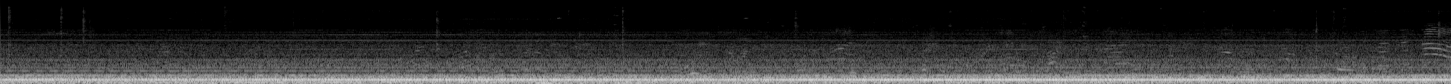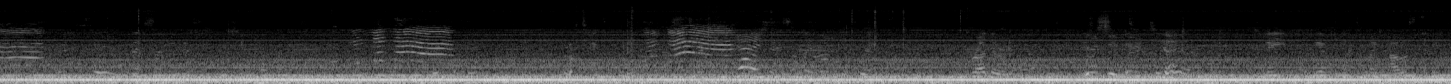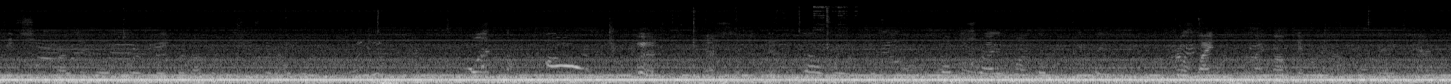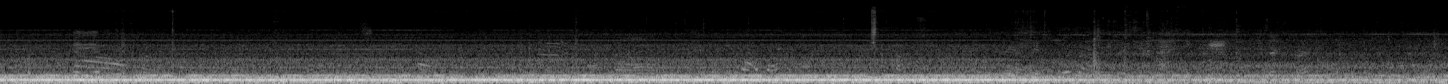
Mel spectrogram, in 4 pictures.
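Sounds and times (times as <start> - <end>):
jet engines rumbling: 0.0 - 58.0.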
